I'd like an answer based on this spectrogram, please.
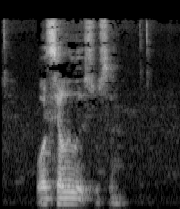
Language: Serbian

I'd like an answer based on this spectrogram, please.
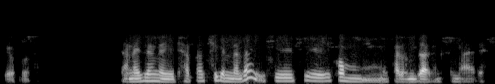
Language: Bodo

